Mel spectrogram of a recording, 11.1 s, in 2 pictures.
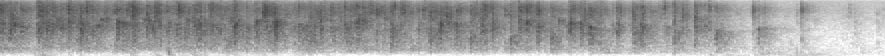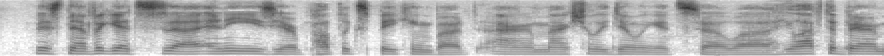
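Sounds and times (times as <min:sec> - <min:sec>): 
audience applause: 0:00.0 - 0:05.2
speech: 0:05.8 - 0:11.0.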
